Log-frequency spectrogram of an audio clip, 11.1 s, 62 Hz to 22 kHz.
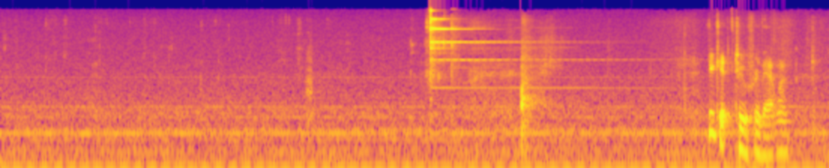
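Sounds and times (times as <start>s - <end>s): desk service bell ding: 5.7s - 9.0s.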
